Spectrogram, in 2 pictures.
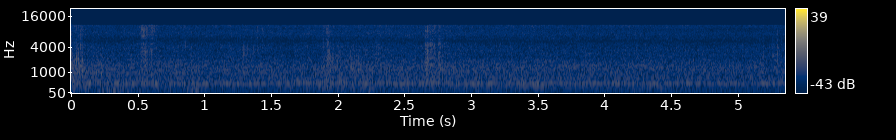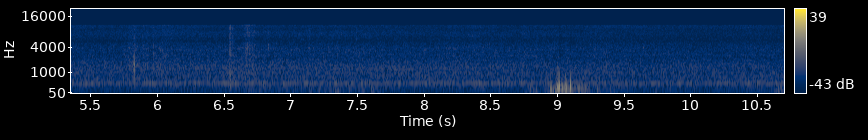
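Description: Honey bees buzzing in flight around small hives, a steady hum. A single short thump about nine seconds in.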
